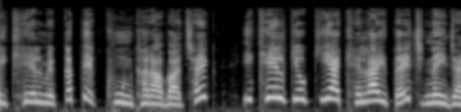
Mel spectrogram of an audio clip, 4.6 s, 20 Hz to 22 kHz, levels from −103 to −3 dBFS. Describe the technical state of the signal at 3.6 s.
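The audio is intact at 3.6 s, with no fault present at that moment.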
